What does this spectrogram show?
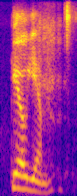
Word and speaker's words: Gilliam: pronounce your name correctly just as if you were to say william but with a g okay gilliam correct all right yep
